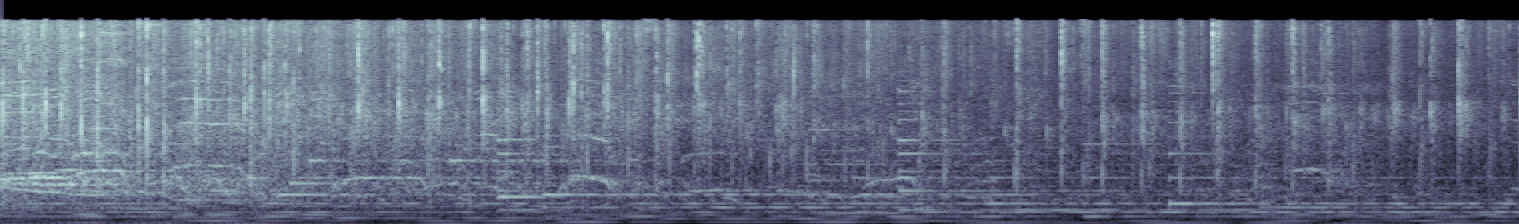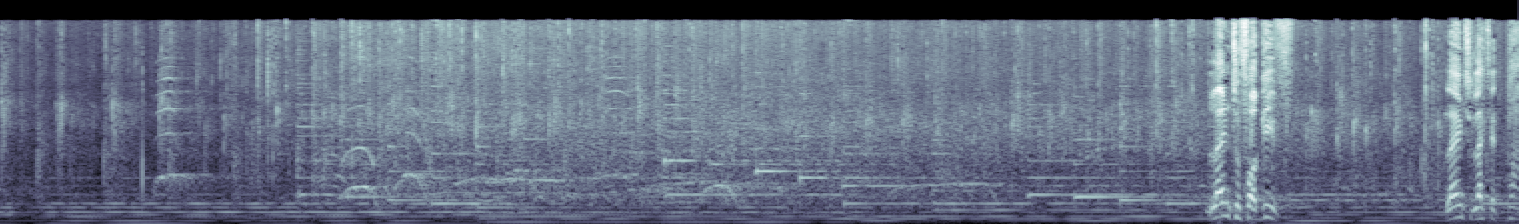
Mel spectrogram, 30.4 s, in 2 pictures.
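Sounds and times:
audience clapping hands: 0.0 - 30.3
crowd murmuring: 0.0 - 30.3
speech: 27.3 - 28.2, 29.6 - 30.3.

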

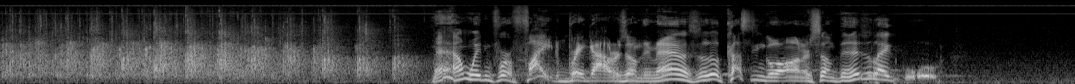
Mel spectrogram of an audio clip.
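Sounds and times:
audience applauding: 0.0 - 4.2
speech: 4.3 - 9.2.

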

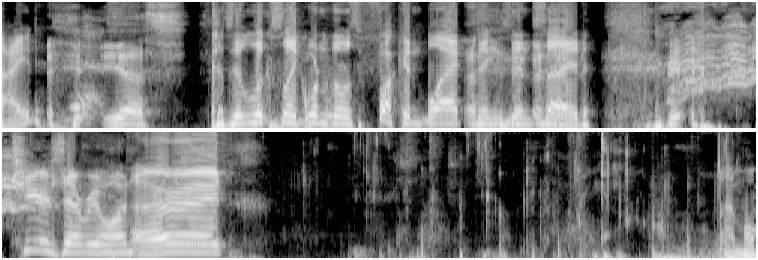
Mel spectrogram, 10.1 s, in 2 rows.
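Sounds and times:
speech: 0.0 - 6.7, 9.8 - 10.0
laughter: 3.0 - 5.9
person chewing a snack: 6.5 - 10.0.

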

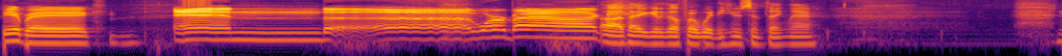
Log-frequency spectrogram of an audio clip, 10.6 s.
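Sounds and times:
speech: 0.0 - 1.2, 1.8 - 8.3
person taking a deep breath: 8.4 - 9.6, 10.2 - 10.6.

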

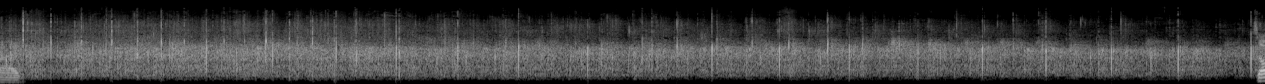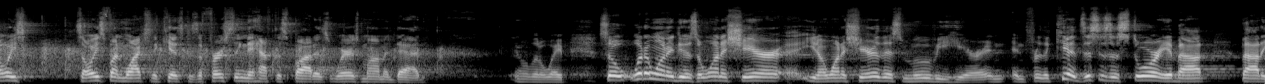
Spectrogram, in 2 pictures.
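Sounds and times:
audience applause: 0.0 - 17.4
speech: 12.6 - 17.0, 17.8 - 25.2.

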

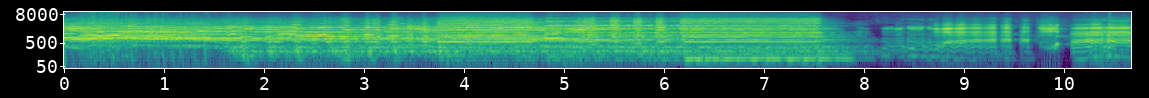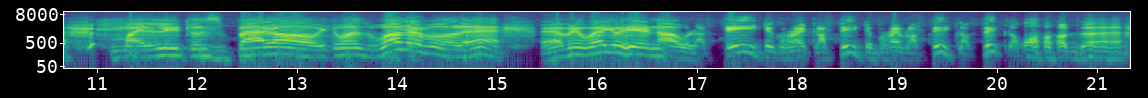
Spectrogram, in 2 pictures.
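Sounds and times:
large crowd cheering in triumph: 0.0 - 7.8
laughter: 8.0 - 11.8, 17.9 - 21.3
speech: 11.4 - 21.3.

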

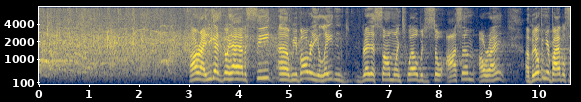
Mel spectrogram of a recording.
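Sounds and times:
audience applause: 0.0 - 5.4
speech: 3.0 - 10.6.

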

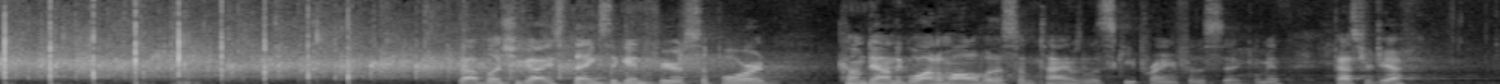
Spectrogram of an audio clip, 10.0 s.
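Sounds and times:
crowd clapping: 0.0 - 4.8
speech: 3.0 - 9.5.

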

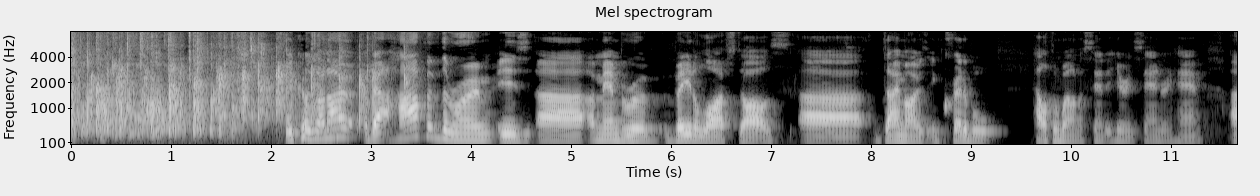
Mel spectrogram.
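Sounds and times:
audience round of applause: 0.0 - 3.5
speech: 2.1 - 11.6.

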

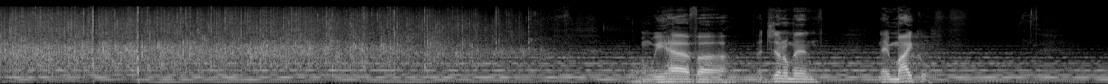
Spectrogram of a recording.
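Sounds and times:
audience clapping: 0.0 - 6.1
sustained low musical tones: 0.0 - 11.0
speech: 6.5 - 9.4.

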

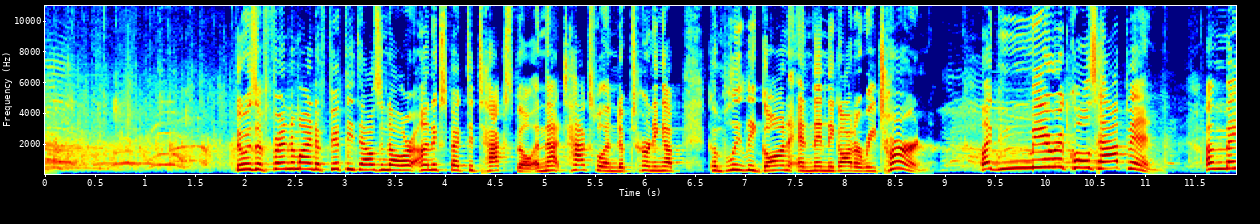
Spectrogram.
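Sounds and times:
audience applause: 0.0 - 2.0
speech: 1.9 - 11.9.

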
